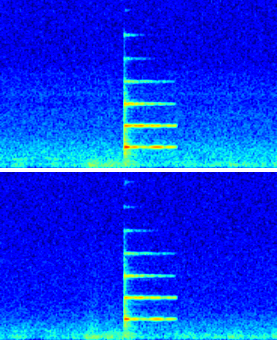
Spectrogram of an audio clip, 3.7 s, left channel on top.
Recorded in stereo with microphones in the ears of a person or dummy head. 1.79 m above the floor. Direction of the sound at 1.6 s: 15° left (ahead or behind).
